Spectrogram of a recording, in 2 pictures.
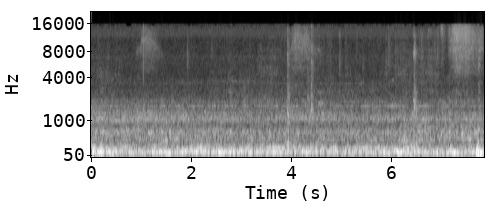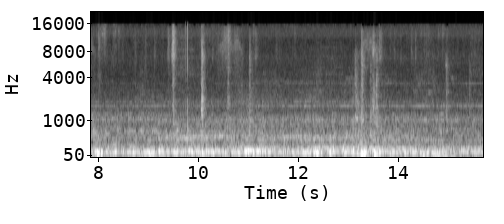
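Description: A tram rumbles steadily along its tracks.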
